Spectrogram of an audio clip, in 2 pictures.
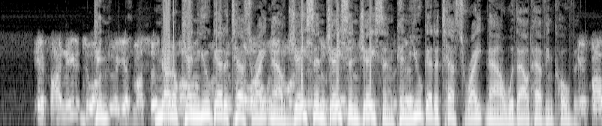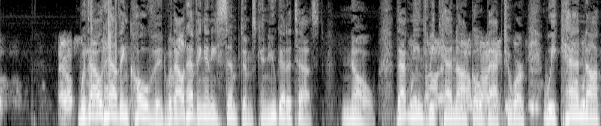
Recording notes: Called in to my SiriusXM show. Called in to my SiriusXM show.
